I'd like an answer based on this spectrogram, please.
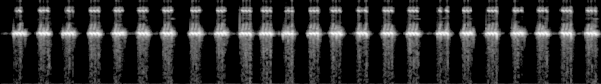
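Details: Cricket sound offered as a clear, loud recording for driving away rats: a steady run of short, shrill, high chirps, about four each second, roughly two dozen in all, with no other sounds.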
